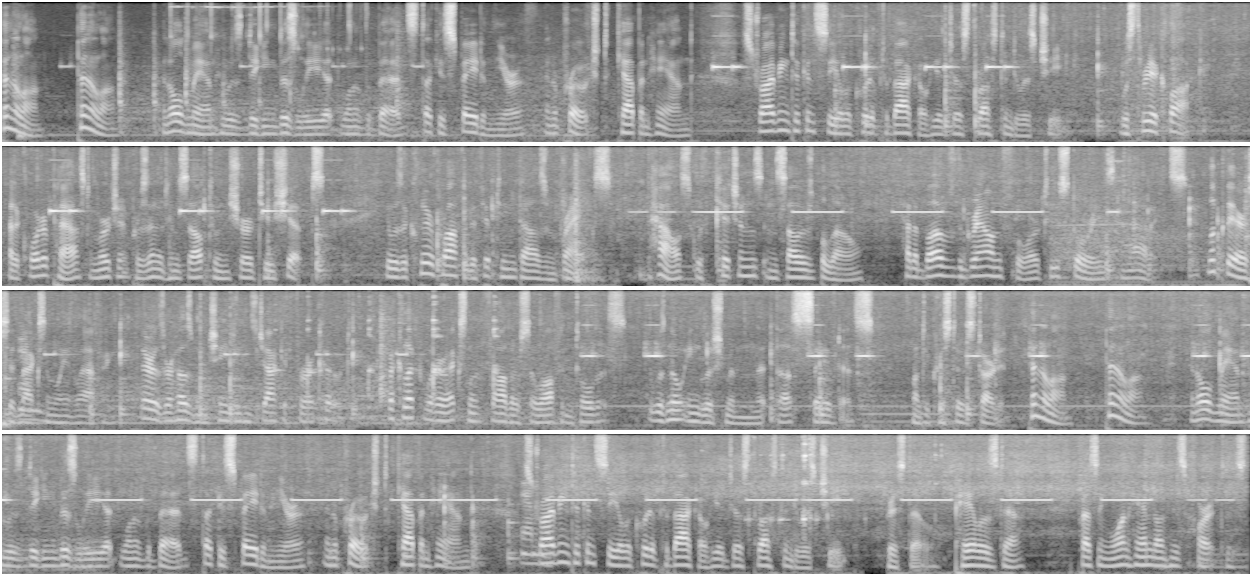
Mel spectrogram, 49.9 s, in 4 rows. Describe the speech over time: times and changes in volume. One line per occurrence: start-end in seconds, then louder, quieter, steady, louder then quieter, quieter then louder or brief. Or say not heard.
0.0-49.8 steady.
